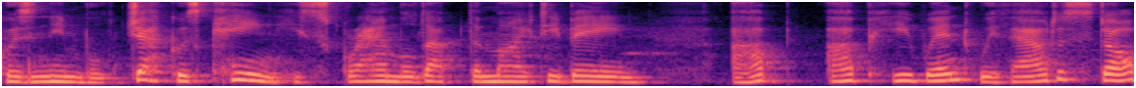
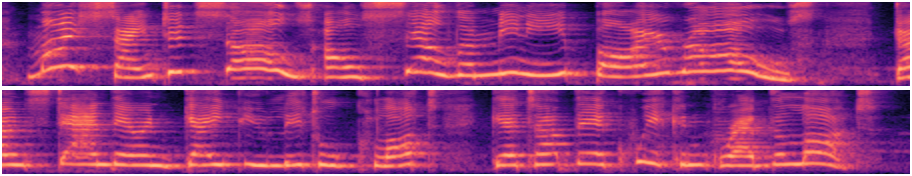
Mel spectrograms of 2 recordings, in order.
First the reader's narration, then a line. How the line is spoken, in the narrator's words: She yells out loud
